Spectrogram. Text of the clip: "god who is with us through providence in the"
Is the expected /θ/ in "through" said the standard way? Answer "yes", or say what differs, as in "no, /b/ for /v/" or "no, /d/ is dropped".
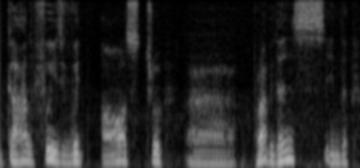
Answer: no, /t/ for /θ/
